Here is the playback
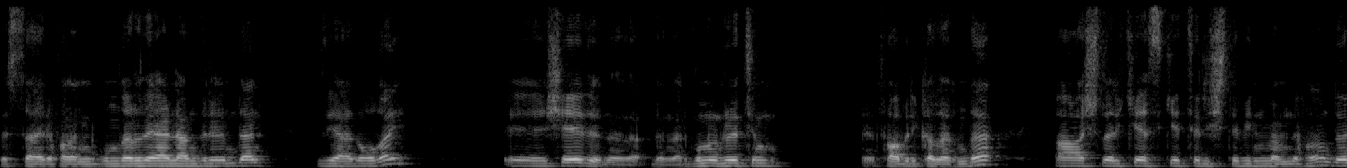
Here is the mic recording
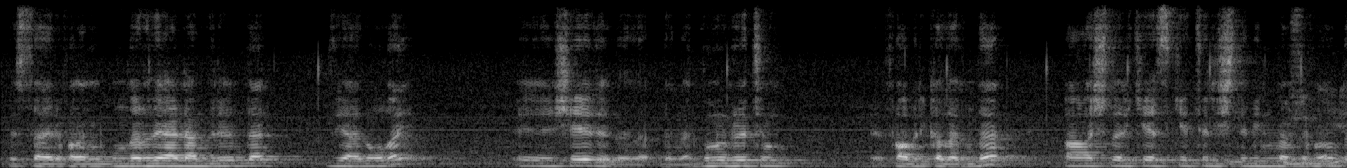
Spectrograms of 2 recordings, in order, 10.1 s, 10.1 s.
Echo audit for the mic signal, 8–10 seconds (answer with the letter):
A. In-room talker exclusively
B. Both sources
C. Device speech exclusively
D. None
B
